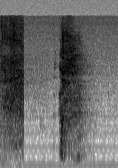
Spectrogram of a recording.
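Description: Coughing and throat clearing from a tickle in the throat: two faint, rough bursts separated by a short pause, with no other sound around them.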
